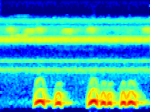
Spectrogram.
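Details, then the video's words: African wood owl (Strix woodfordii), nocturnal, calling after sunset: low, mellow repeated hoots, a quick double note, short pause, then a faster run of five or six bouncing hoots over a faint steady hum. "Sounds of the African wood owl"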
